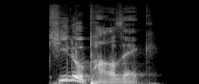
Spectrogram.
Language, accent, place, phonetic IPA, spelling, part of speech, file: German, Germany, Berlin, [ˈkiːlopaʁˌzɛk], Kiloparsec, noun, De-Kiloparsec.ogg
- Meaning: kiloparsec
